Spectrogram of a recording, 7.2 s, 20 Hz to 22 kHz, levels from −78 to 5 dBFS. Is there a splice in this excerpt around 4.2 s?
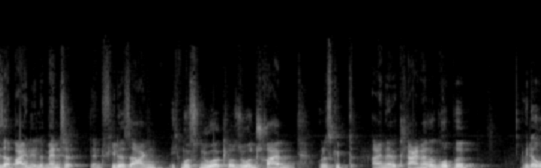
no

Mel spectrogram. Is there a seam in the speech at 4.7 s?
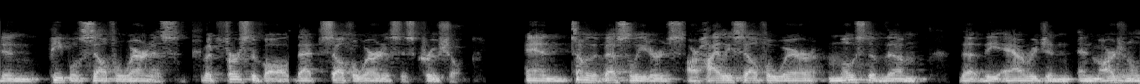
no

